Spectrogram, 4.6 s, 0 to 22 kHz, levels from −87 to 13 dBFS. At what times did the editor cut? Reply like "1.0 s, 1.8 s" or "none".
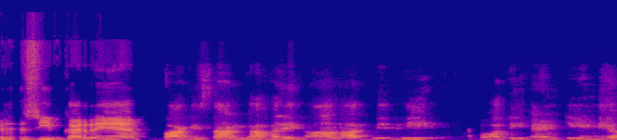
1.1 s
